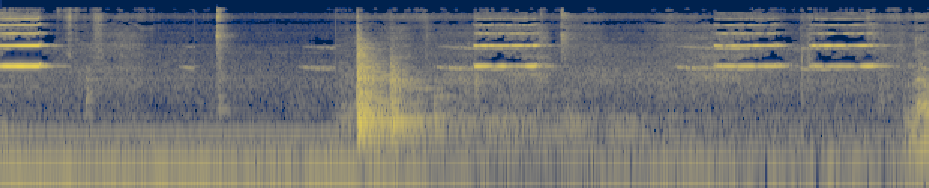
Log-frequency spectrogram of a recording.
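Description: Thin electronic beeps repeat at intervals over a low hum inside an abandoned Regal cinema that still has power, with dead battery backups, broken by a sudden clattering thud midway through.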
